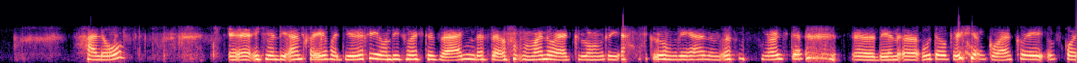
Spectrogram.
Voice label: Voicemail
